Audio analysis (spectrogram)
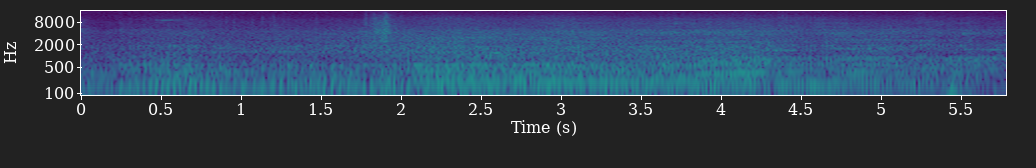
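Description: Modified Honda CB100 motorcycle with its engine bored up to 240cc, running steadily at a close idle with a buzzing, throbbing exhaust note and slight rises in revs, heard alone without talk.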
